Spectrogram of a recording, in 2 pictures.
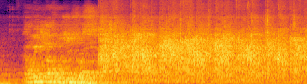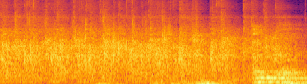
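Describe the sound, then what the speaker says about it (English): A church congregation at a men and women's conference breaks into loud, steady applause for several seconds. A preacher's voice is heard briefly at the start and again at the end. "Can we clap for Jesus?"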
